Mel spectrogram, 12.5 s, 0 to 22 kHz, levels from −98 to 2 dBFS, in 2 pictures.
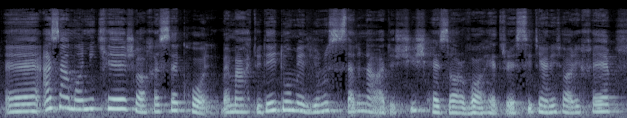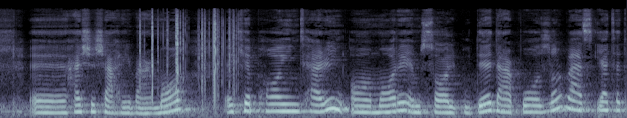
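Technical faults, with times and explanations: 7.65–8.67 s, cable scratch noise: for about a second there's a dense, ragged scratching riding over the sound, fairly loud, only a little below the signal itself. That's likely a worn cable or connector being moved, its contact resistance jumping about and spraying uneven noise bursts.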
